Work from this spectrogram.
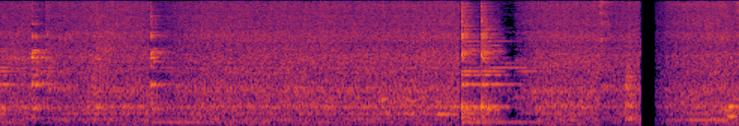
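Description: Boiled beef is added to a fried spice masala for beef pulao and stirred in the pan, making a continuous sizzle broken by occasional scraping stir sounds.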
